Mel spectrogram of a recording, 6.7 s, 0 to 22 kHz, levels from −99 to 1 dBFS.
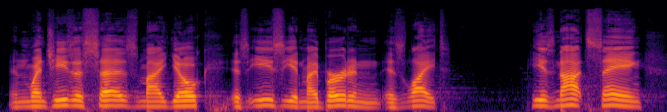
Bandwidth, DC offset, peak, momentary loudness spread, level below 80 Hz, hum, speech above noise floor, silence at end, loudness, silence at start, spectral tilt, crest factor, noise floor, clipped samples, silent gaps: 14.5 kHz; under 0.1%; -8 dBFS; 11 LU; -62 dBFS; none; 55 dB; 0.25 s; -26 LUFS; 0.1 s; -6.5 dB/octave; 18 dB; -81 dBFS; under 0.1%; none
